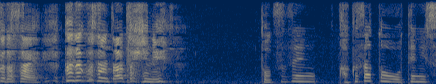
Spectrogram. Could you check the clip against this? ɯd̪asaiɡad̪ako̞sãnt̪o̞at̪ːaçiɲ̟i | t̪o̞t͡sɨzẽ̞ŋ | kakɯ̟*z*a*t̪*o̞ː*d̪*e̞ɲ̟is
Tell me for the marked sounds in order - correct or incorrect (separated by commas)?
correct, correct, incorrect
